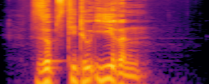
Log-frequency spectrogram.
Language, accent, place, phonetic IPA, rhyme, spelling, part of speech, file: German, Germany, Berlin, [zʊpstituˈiːʁən], -iːʁən, substituieren, verb, De-substituieren.ogg
- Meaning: to substitute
